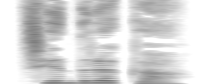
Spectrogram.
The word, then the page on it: ಛಿದ್ರಕ: chidraka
